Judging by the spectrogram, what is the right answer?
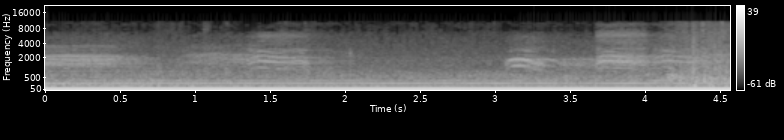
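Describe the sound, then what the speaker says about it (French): A crow caws repeatedly in The Evil Within, harsh rasping calls spaced out over a constant low hum from the game's ambience, fairly loud and close. "un corbeau."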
